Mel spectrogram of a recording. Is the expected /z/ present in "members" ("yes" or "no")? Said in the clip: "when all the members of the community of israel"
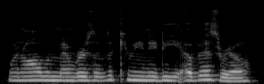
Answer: yes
